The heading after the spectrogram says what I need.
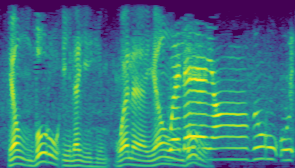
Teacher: في ينظر الراء مضمومة مش ساكنة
